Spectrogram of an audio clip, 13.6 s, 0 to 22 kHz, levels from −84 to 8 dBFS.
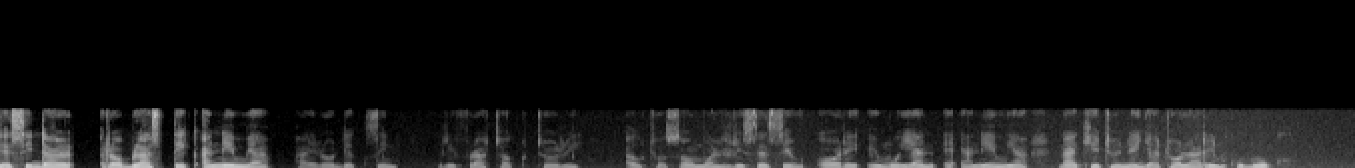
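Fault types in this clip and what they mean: Automatic gain rising: after the sound drops by about 21 dB when the talker moves away around 2.5 s, the automatic gain control compensates by slowly raising its gain, about 4 dB from 2.44 to 4.07 s and then about 14 dB from 4.67 to 12.65 s. Voice and room noise swell together. On a waveform the envelope widens steadily, and on a spectrogram the noise floor between syllables brightens along with the speech.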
